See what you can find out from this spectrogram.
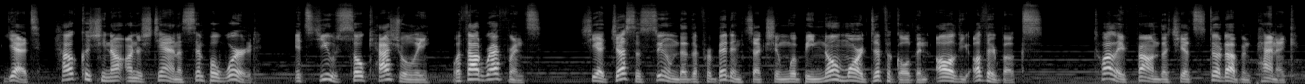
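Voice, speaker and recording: A man narrates a story with a lively, swooping delivery and a bright, forceful edge. His reading is expressive and scripted, with soft music underneath. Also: a little high, moderate pace. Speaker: fan fiction narrator.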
